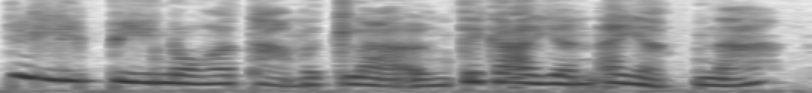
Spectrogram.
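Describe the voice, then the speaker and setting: A woman playing a concerned middle-aged village mother in a radio drama, with a husky voice. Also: medium pitch, expressive, moderate pace, a little mellow, no room sound. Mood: concerned, inquiring. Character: concerned village mother hearing news of her child. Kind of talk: Ilocano radio drama acting.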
